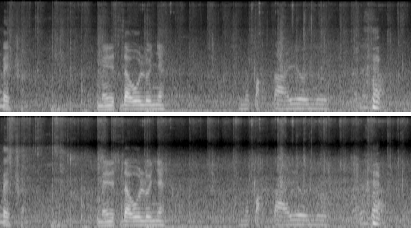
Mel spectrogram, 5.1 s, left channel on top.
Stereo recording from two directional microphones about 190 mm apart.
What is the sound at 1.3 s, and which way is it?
Speech, 30° left (ahead or behind).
